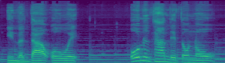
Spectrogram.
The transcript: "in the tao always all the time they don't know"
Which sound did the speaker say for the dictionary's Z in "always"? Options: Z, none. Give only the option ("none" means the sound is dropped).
none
